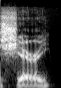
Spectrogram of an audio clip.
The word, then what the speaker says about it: Xerri: Um The other Shery. Not Tristan, Christopher Shery. Spelt scary, pronounced Shery.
